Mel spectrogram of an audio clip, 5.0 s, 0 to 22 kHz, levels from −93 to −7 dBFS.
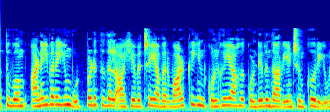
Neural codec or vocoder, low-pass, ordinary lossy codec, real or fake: none; none; none; real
